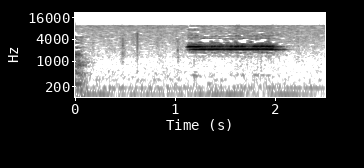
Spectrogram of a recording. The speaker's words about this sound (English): Well, where do you think maybe other whistle come from? I don't know, Tonto. There are at least a dozen boats tied up down there at the landing.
